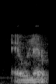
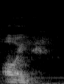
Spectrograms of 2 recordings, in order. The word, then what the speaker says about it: Euler: Como fuera en español, pero este señor es suizo y se pronuncia Euler, ¿cierto?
